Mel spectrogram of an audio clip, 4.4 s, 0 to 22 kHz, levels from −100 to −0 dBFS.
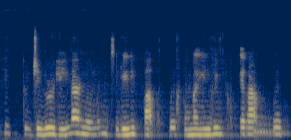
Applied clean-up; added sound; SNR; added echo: neural mask model DeepFilterNet 3.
